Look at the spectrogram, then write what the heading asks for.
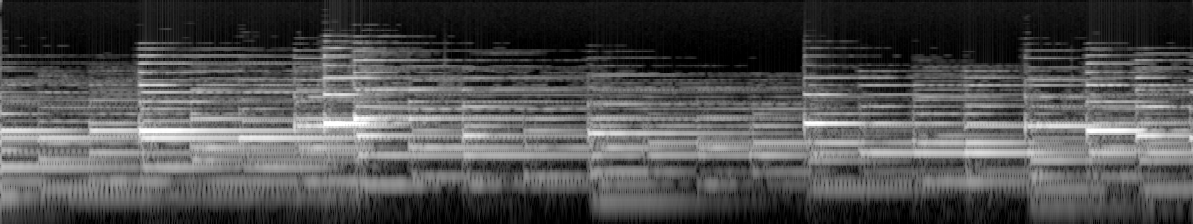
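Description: Soft piano music plays throughout, with sustained chords and no animal sounds.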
